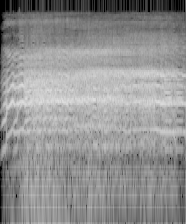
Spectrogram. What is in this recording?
A soul wrecking high pitched voice sound effect useful for visages, such as banshees and ghosts, or dinosaurs to make your game truly terrifying. This sound is useful if you want to make your audience unable to sleep for several days.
